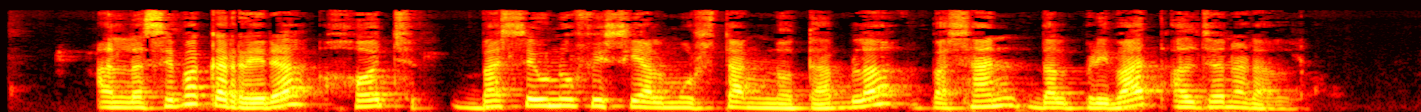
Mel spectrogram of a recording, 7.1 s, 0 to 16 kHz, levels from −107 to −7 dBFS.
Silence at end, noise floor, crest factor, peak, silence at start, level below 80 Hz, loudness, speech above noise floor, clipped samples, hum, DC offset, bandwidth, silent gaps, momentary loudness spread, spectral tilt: 0.65 s; -75 dBFS; 20 dB; -4 dBFS; 0.5 s; -64 dBFS; -25 LUFS; 51 dB; under 0.1%; none; under 0.1%; 11.5 kHz; none; 8 LU; -5 dB/octave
